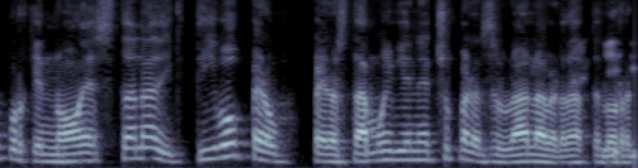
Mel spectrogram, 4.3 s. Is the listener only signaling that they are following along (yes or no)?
no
